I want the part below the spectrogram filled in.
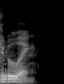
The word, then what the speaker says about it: Juling: Another one is, and here's another one I'll have to ask you if I'm pronouncing it correctly, Juling Crater? – Juling, right.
